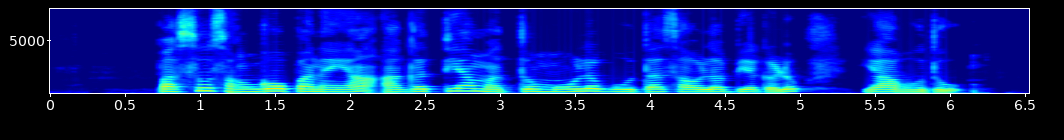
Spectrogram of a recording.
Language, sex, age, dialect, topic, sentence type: Kannada, female, 25-30, Mysore Kannada, agriculture, question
